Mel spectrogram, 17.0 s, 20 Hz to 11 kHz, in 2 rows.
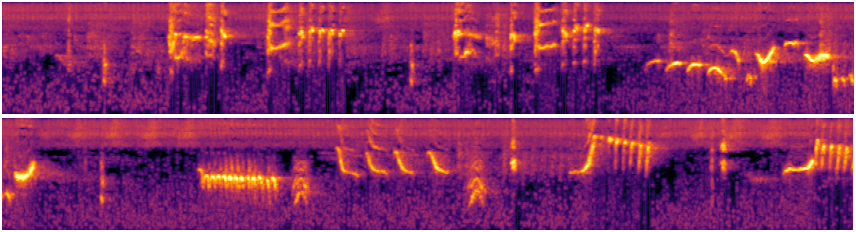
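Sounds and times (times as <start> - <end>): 
high insect drone in a forest: 0.0 - 17.0
White-rumped shama whistled phrases in a forest: 4.6 - 8.9, 10.5 - 15.1, 15.7 - 17.0.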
